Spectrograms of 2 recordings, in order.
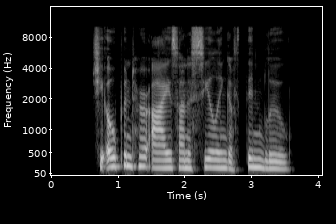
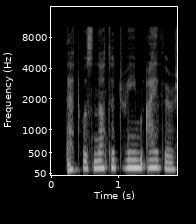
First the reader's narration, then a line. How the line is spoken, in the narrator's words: she murmured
